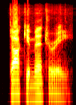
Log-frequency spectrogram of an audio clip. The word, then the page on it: Documentary: American English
